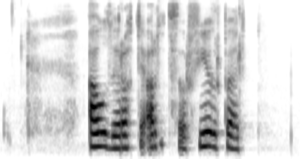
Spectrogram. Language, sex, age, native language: Icelandic, female, 9, Icelandic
